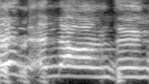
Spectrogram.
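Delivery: high, loud laughing words. Real, not acted. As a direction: laugh through it. Laughing after teasing joke.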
